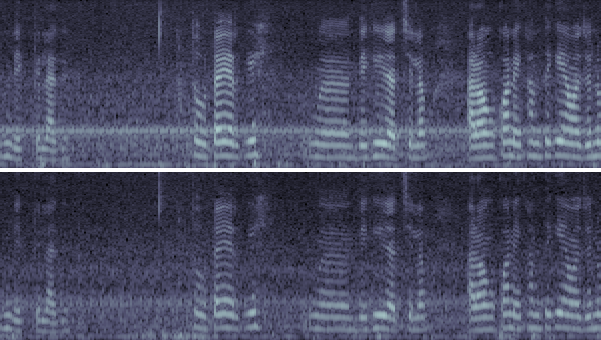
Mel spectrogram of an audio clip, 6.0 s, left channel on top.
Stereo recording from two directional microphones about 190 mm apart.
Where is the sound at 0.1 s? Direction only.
5° left (ahead or behind).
